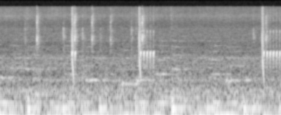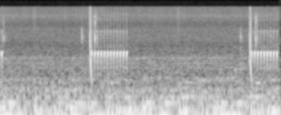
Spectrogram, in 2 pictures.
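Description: A video game plays short electronic blips, one after another.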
